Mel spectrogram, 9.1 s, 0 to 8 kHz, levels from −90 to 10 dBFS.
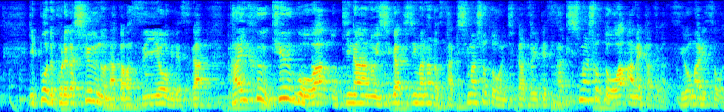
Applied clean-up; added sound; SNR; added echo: none; none; none; reverberation time 0.8 s.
